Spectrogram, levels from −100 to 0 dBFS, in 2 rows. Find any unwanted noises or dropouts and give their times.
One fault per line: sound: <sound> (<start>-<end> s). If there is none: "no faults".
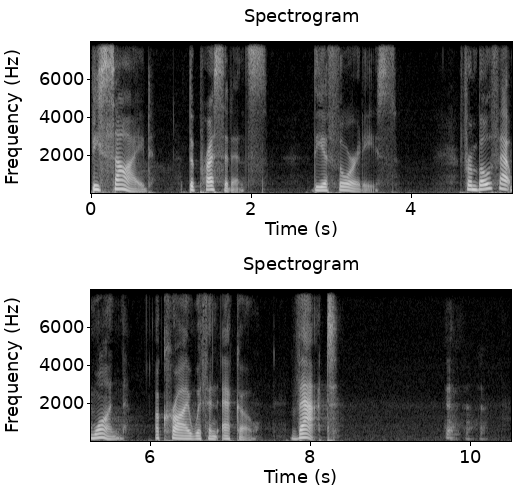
sound: laugh (9.7-10.3 s)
